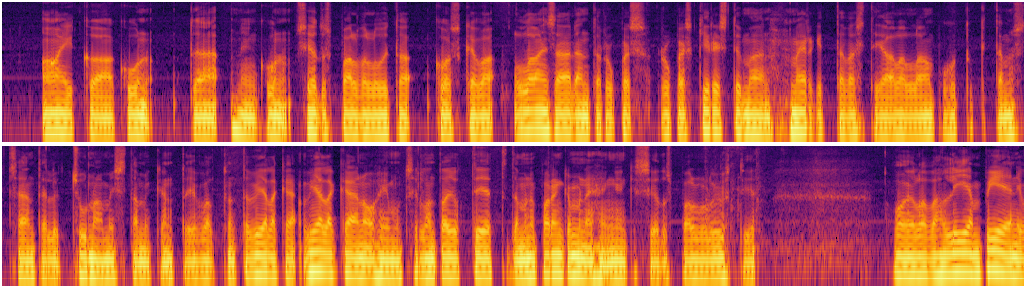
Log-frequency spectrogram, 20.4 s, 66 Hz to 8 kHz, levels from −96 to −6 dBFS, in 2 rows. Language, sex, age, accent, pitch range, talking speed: Finnish, male, 30-49, native, 80-95 Hz, 110 wpm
